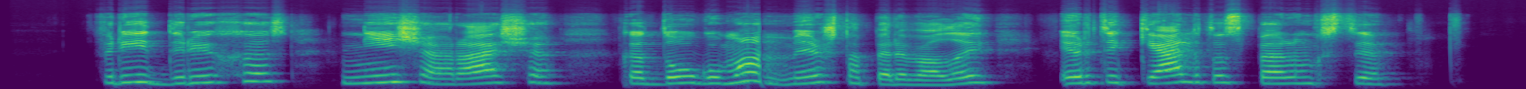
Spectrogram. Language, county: Lithuanian, Vilnius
